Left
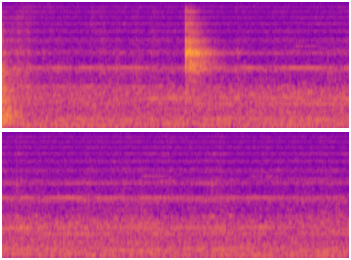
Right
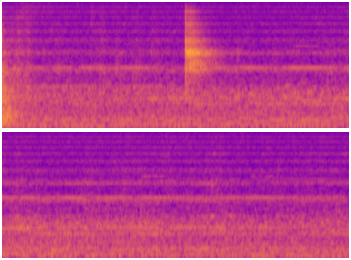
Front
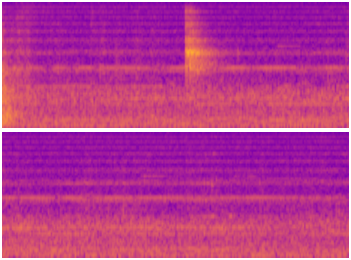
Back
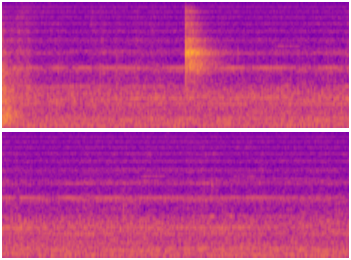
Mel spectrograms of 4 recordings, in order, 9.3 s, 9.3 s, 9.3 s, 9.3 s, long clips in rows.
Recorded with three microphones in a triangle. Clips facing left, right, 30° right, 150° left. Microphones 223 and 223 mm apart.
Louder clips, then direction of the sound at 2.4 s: Right 2 dB, back 1 dB; 160° left.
